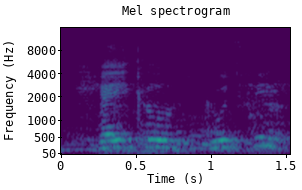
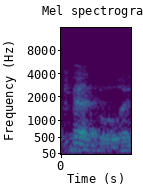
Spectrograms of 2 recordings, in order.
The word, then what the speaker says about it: Ketil Gutvik: Okay, for the final set this evening, my Norwegian pronunciation is absolutely awful. It's something like Ketil Gutvik is maybe more like, but Ketil anyway.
